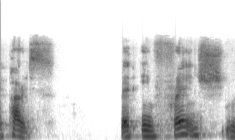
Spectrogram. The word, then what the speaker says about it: Paris: You can see that P, A, R, I, S, but the S is not hard, is silent. So we say Paris.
